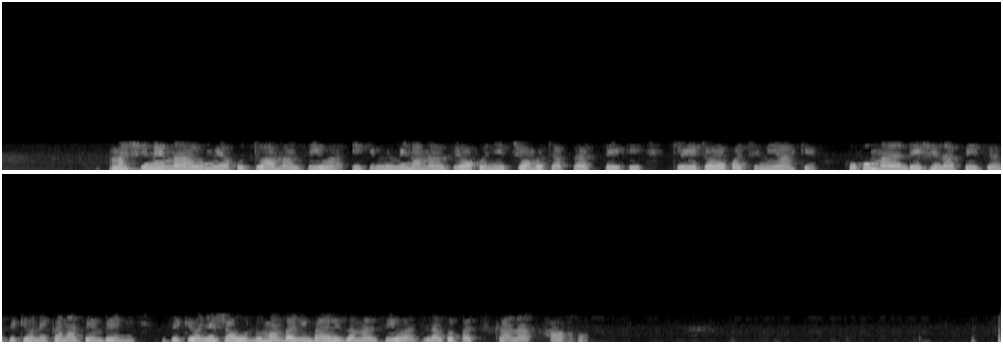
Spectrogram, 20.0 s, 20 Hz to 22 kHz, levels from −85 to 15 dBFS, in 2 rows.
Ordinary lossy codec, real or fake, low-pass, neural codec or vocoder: AAC, 32 kbps; real; 3.6 kHz; none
